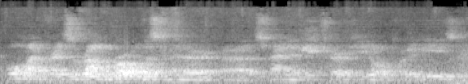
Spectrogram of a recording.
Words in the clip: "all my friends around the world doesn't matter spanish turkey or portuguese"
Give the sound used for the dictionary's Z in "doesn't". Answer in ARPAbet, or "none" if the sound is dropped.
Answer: S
